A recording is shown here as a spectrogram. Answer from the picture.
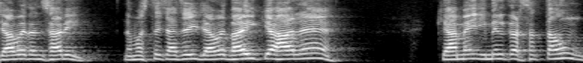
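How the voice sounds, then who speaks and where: Against a quiet background, the intonation is monotone and flat. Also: man. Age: 60s. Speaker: YouTuber and cashier; YouTuber. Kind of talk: live stream chat with viewers. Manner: conversational, reads viewer comments aloud. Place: home room. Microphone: phone near.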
